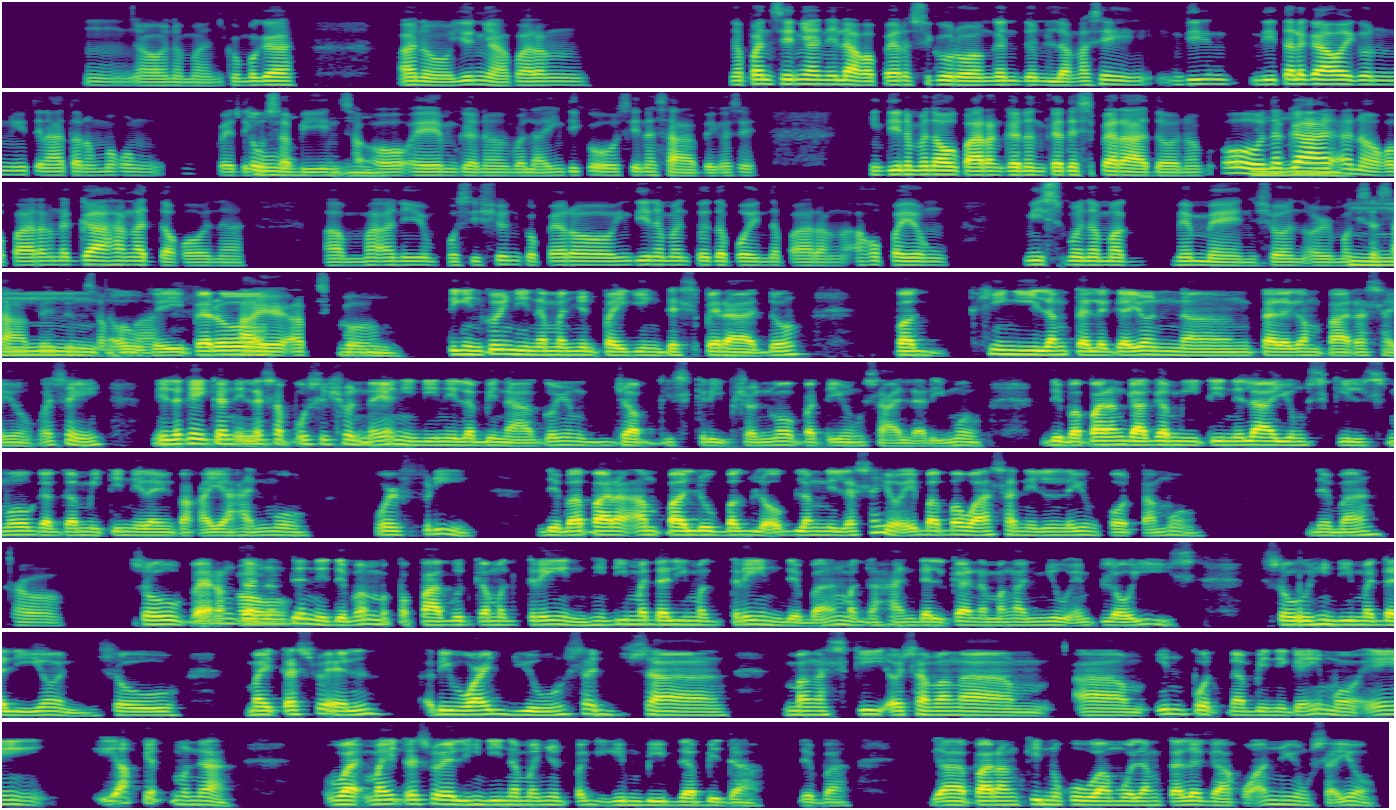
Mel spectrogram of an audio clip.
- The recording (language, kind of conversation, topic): Filipino, advice, Paano ko mahahanap ang kahulugan sa aking araw-araw na trabaho?
- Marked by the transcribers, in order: tapping; other background noise; in English: "higher-ups"; in English: "job description"; "pampalubag-loob" said as "palubag-loob"; fan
